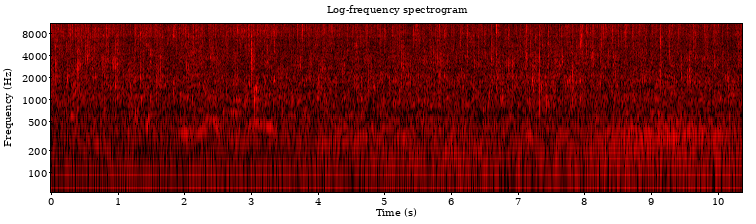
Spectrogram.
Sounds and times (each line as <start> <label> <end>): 0.0 moving water 10.3
0.0 small boat is ascending the canal 10.3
